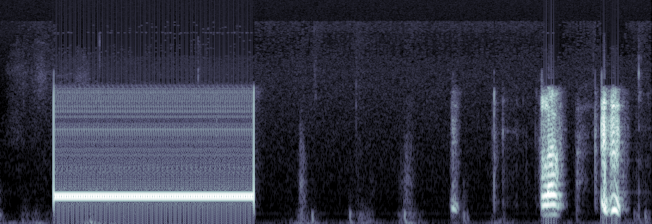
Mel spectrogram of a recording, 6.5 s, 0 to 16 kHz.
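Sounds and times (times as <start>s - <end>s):
telephone dial tone while placing a call: 0.6s - 2.6s.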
